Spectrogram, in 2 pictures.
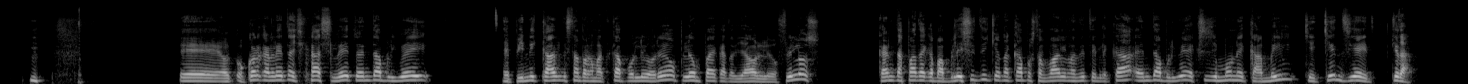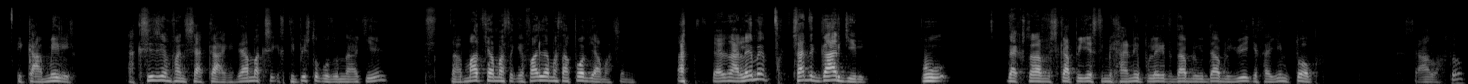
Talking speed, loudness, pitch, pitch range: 180 wpm, -29 LUFS, 165 Hz, 140-185 Hz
